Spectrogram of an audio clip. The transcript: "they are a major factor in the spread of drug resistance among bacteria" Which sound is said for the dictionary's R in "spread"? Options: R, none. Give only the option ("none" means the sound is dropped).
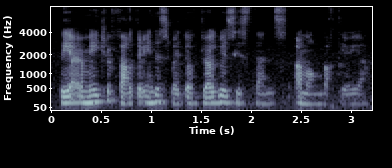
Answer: none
